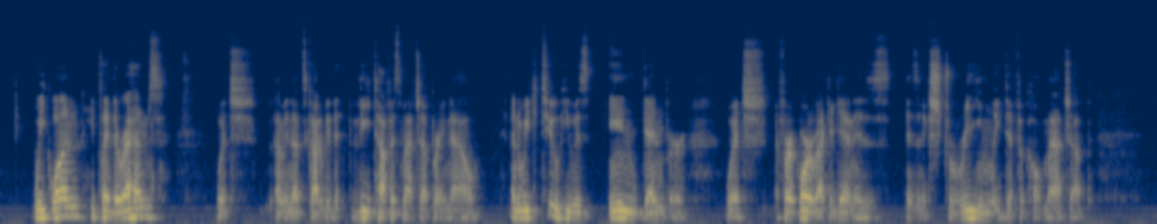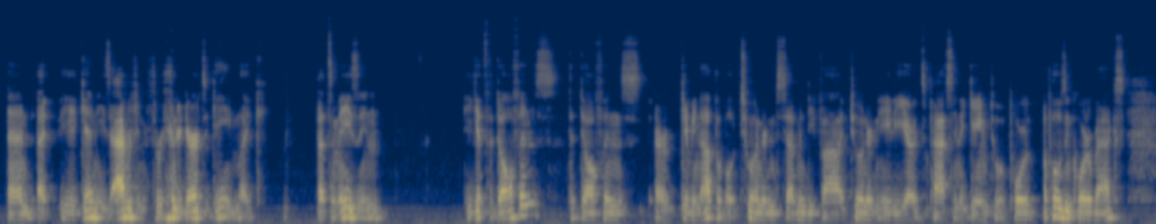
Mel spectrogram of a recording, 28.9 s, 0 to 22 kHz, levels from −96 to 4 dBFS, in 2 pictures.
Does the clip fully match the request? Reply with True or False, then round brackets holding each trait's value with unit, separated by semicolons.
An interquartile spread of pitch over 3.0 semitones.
True (3.9 semitones)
